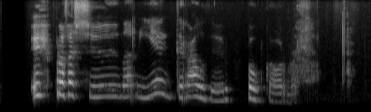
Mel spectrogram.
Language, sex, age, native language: Icelandic, female, 11, Icelandic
